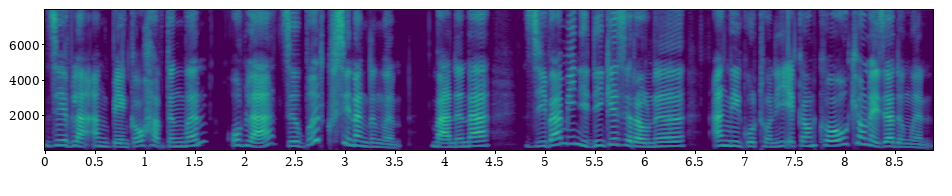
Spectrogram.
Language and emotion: Bodo, happy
